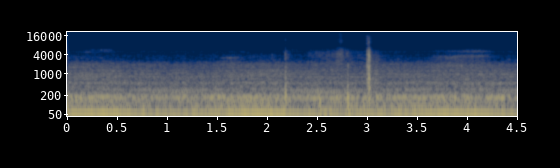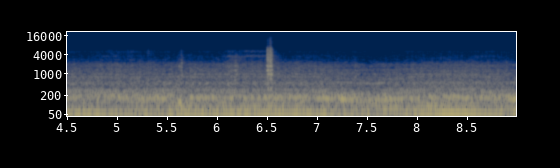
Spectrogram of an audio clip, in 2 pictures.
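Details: 2002 Honda CR-V 2.4L idling with misfire code, rpm rising and falling: low rumble with uneven, lumpy beat never smoothing; cracked air hose leak, throttle body, spark plugs and excess oil addressed but rough idle not fixed.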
